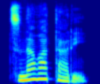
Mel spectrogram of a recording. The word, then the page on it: 綱渡り: female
